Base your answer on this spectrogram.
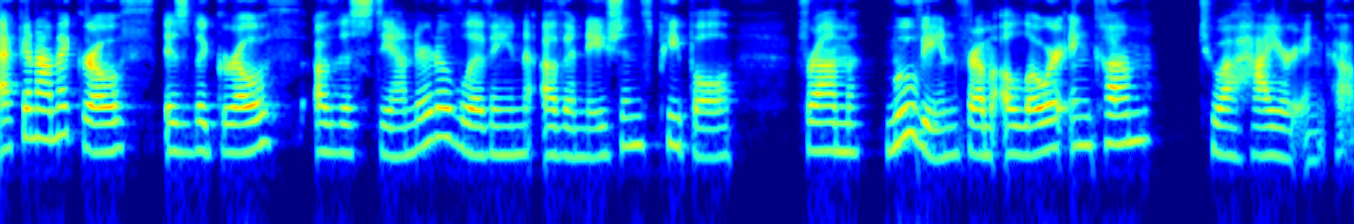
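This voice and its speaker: An unremarkable speaking voice moves at a fairly slow pace with ordinary pitch variation, on a very clean recording with a silent background. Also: woman, medium pitch for a woman. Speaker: middle school teacher. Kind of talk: recorded lesson. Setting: screen recording.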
